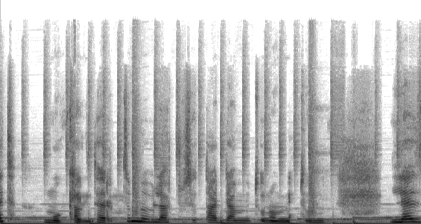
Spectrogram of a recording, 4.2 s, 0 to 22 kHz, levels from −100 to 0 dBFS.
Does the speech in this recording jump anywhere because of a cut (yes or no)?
yes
